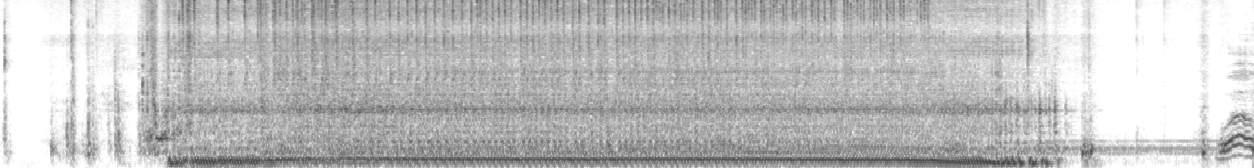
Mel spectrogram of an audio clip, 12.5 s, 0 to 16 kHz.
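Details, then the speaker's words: Pull-started 1994 Yamaha VX500 Vmax 500 two-stroke snowmobile, long unused: fires after a few pulls, runs smoky and steady for about eight seconds, then sags and dies. Not pulling fuel from the tank. "okay so it's definitely not pulling definitely not pulling fuel from the tank and I'm pretty sure all this smoke is just from the the two-stroke"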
